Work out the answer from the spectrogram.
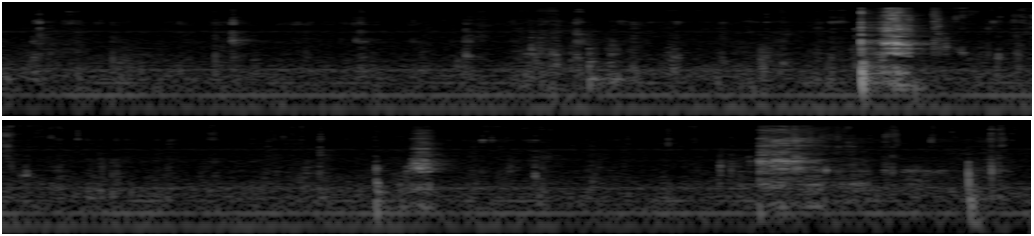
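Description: Quiet close-up chewing of a mouthful of grilled chicken salad, with a few short, louder sounds, the loudest about four seconds in.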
